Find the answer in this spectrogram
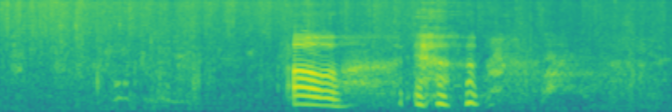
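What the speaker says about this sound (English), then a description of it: "Good dogs." Australian Shepherd dog giving a sharp bark followed by a few short whimpering yips, close and clear over quiet outdoor background, with a brief spoken word.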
